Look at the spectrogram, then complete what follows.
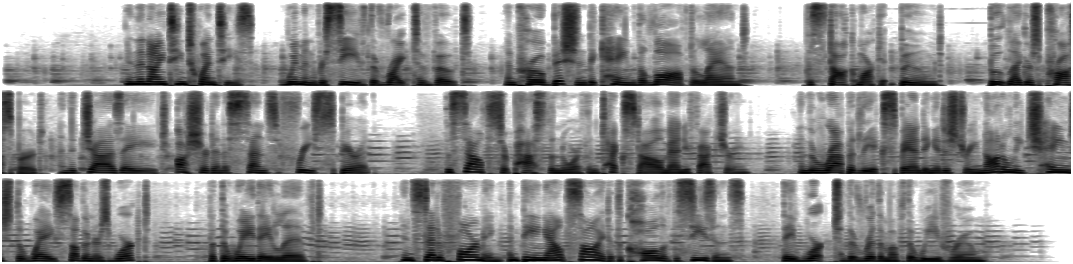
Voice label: Reel Narrative Documentary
